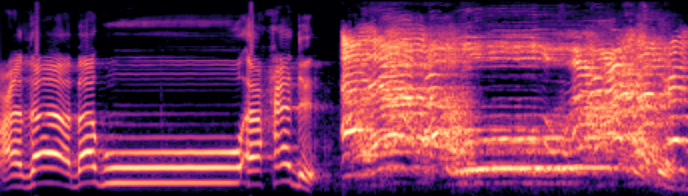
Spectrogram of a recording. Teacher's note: احد میں پیارے بچوں حمزہ کو واضح کر کے ادا کریں گے. ہا کی ادائیگی کلیئر ہوگی حلق کے درمیان والے حصے سے، ہا سے نہیں بدلنا چاہیے.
